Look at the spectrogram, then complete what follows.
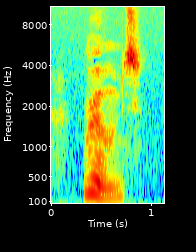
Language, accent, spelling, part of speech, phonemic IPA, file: English, US, rooms, noun / verb, /ɹuːmz/, En-us-rooms.ogg
- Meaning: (noun) plural of room; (verb) third-person singular simple present indicative of room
